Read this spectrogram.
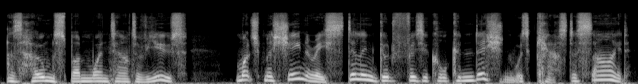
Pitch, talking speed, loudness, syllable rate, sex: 165 Hz, 150 wpm, -15 LUFS, 4.9 syllables/s, male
